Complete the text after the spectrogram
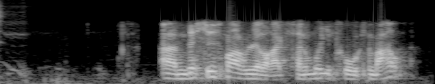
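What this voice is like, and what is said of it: Fake, shifting British regional accent. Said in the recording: “it's all over the shop, mate ... You're using a fake voice ... It's gone from Tyne and Weir to I don't know where to Liverpool.”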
